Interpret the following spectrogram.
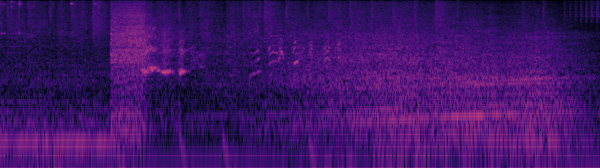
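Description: Motorboat engine running, then about a second in a sudden loud rush of spray and wind noise as the boat speeds across the water, with the engine note rising later on.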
